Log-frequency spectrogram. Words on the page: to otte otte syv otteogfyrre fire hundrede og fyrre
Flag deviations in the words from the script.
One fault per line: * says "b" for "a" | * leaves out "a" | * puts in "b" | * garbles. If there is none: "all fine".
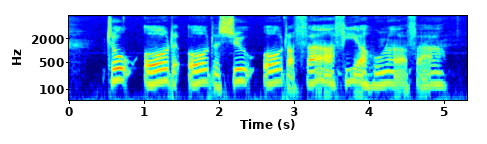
all fine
